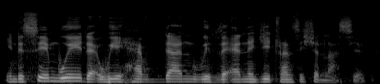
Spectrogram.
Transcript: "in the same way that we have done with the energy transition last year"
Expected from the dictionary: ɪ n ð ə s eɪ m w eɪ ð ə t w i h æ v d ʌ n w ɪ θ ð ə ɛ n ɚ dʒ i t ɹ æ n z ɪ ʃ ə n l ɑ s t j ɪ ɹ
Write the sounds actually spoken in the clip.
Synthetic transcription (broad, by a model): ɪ n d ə s eɪ m w eɪ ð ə t w i h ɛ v d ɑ n w ɪ θ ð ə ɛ n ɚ dʒ i t ɹ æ n s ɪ ʃ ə n l ɑ s t j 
